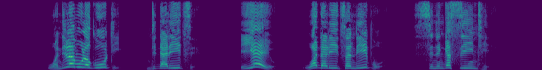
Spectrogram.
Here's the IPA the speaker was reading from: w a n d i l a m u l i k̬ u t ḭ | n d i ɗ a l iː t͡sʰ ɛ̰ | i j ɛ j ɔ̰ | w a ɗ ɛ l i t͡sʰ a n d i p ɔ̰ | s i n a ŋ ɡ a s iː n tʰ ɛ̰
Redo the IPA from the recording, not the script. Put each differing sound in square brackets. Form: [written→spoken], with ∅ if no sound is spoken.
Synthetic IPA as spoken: w a n d i l a m u l [i→a] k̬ u t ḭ | n d i ɗ a l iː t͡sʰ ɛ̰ | i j ɛ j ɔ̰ | w a ɗ [ɛ→a] l i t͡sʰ a n d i p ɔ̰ | s i n [a→i] ŋ ɡ a s iː n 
